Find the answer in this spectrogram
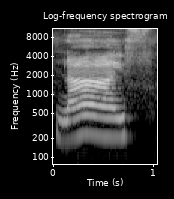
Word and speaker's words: knife: letter key letter k in letter K we not pronounce it when it comes before and word for example like knife no need knock knock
